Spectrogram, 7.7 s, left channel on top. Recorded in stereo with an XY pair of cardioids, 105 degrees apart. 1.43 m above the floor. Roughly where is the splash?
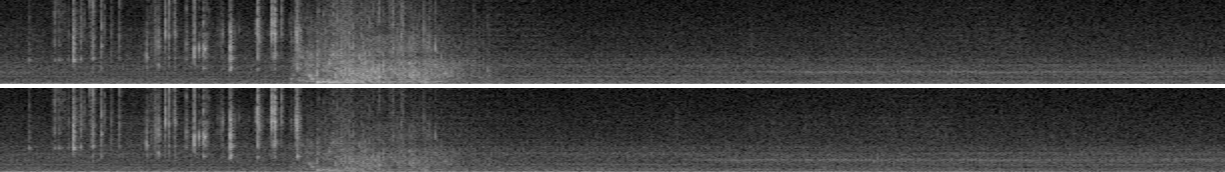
Ahead left.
